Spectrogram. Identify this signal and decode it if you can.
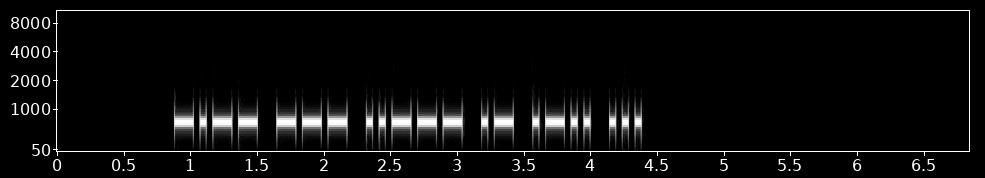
Morse code, heard as a keyed tone, about 25 wpm, 700 Hz. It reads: YO2ALS
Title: DXCC-100 Call Signs - 6 Characters - Repeated 3x - 25wpm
